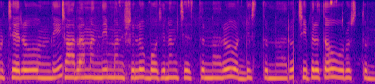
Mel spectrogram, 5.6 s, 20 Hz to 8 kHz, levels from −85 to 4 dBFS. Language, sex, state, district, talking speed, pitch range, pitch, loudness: Telugu, male, Andhra Pradesh, Srikakulam, 95 wpm, 255-270 Hz, 260 Hz, -24 LUFS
